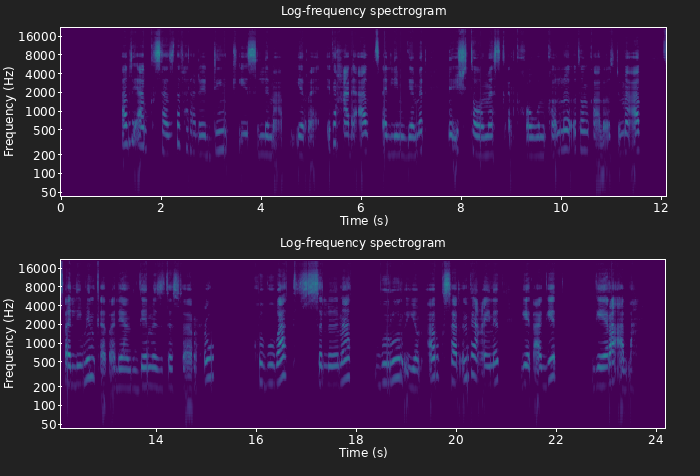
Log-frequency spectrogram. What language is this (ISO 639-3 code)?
tir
